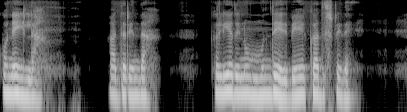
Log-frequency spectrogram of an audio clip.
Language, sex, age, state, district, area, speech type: Kannada, female, 45-60, Karnataka, Mandya, rural, spontaneous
